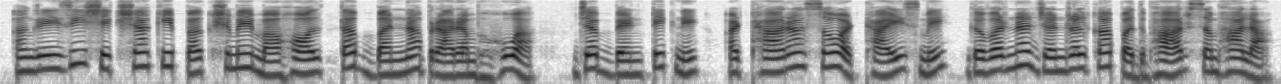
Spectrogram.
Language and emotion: Hindi, neutral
